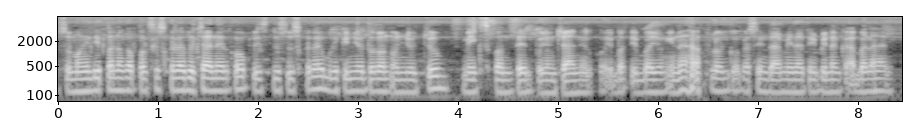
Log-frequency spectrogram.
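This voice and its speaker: A Filipino-accented man casually walks through a hands-on repair tutorial, informal and instructional as he works. His mid-range voice is fast with hardly any pauses, over steady background noise with insect-like chirping.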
